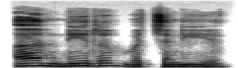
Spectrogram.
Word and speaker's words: अनिर्वचनीय: अनिर्वचनीय, तो ना के बाद रा का उच्चारण जो है वो वाक्य के ऊपर चला जाएगा, तो अनिर्वचनीय ए पार्ट सही हो जाएगा।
